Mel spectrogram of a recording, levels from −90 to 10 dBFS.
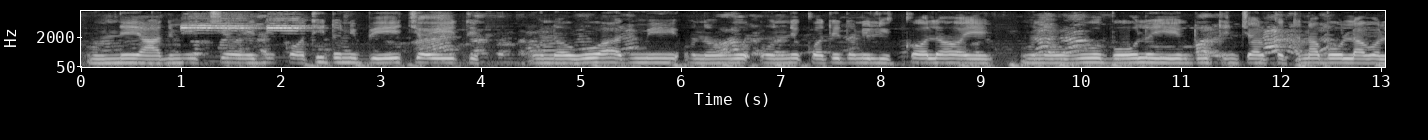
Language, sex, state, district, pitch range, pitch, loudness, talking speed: Bajjika, male, Bihar, Vaishali, 180-190 Hz, 185 Hz, -17 LUFS, 105 wpm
